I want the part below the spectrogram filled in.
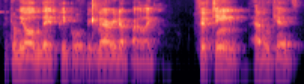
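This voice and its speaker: This co-host of a true crime stream has a low voice and talks a little fast, with a Boston accent from that area. Sleepy and casual, he rambles in a chatty, meandering way and frequently starts his sentences over. Slight background noise and a roomy echo are audible.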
